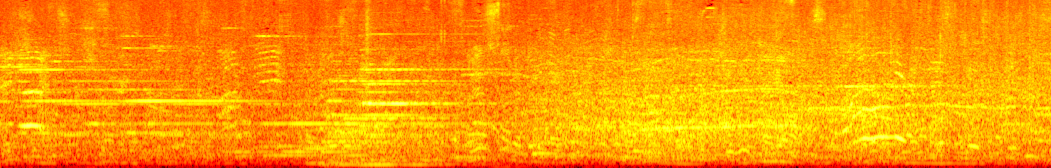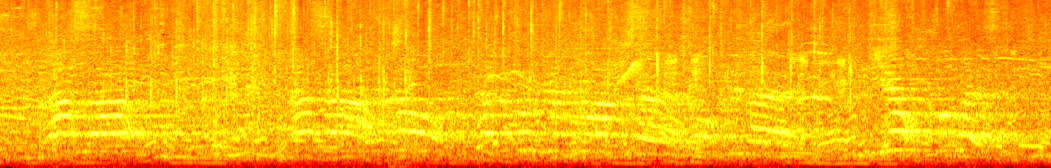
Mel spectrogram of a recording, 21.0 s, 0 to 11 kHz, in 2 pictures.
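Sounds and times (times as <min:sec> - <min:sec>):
crowd hubbub: 0:00.0 - 0:21.0
people talking: 0:00.0 - 0:21.0.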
